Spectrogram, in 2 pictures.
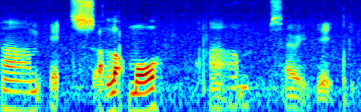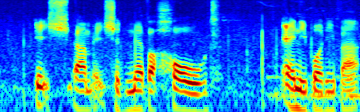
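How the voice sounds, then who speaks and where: A man's very slow speech, broken by long, frequent pauses, is heard through noticeable background noise. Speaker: serviceman with a stammer. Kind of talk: interview testimony. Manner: stammering, halting.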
